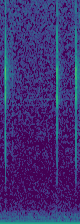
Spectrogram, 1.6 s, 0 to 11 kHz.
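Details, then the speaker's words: Audi S2, engine idling with three crisp throttle micro switch clicks when the gas pedal is pressed, after adjusting the switch; it didn't click before, probably set in the wrong position and causing an error code. "you can hear that micro switch clicking earlier it didn't so prolly it was in wrong position"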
